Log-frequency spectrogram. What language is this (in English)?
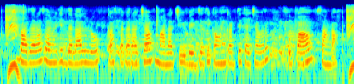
Marathi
